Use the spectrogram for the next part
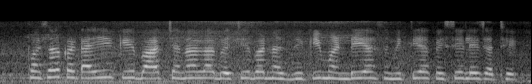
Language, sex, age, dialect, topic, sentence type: Chhattisgarhi, female, 18-24, Western/Budati/Khatahi, agriculture, question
